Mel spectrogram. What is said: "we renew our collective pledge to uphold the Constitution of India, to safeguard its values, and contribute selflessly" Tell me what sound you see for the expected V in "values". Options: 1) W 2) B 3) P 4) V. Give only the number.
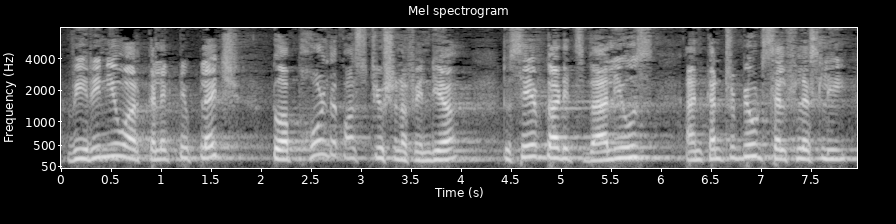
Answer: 4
